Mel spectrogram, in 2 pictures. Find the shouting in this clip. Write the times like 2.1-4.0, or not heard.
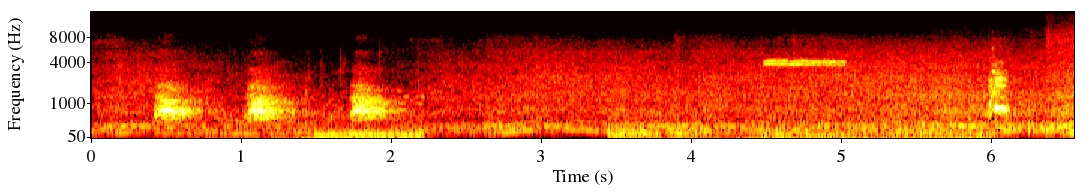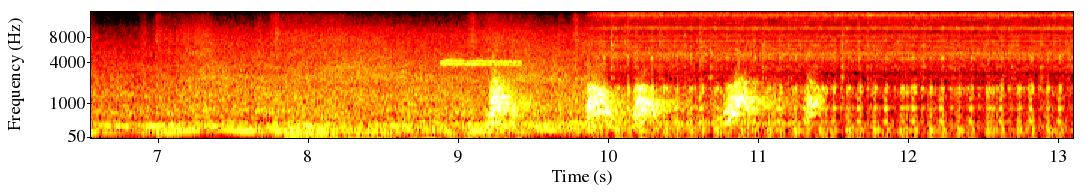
not heard.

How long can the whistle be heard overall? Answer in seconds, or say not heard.
3 s.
